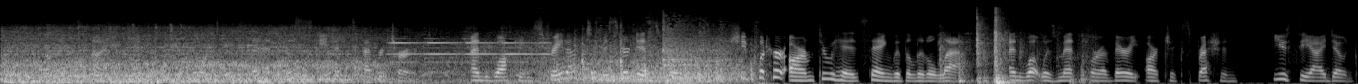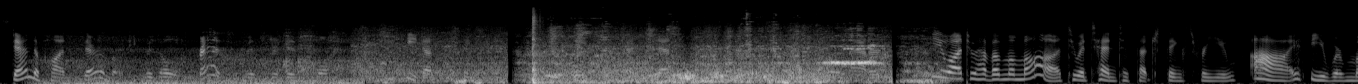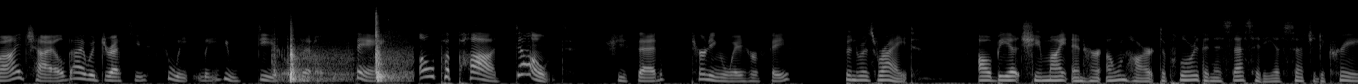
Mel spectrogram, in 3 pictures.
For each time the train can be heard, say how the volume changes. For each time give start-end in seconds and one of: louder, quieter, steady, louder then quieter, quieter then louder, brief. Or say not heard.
0.0-7.7 quieter then louder
13.8-23.1 louder.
